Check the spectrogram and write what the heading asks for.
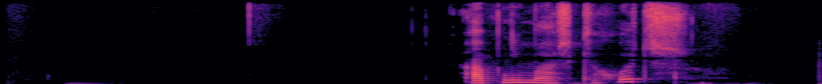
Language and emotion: Russian, neutral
